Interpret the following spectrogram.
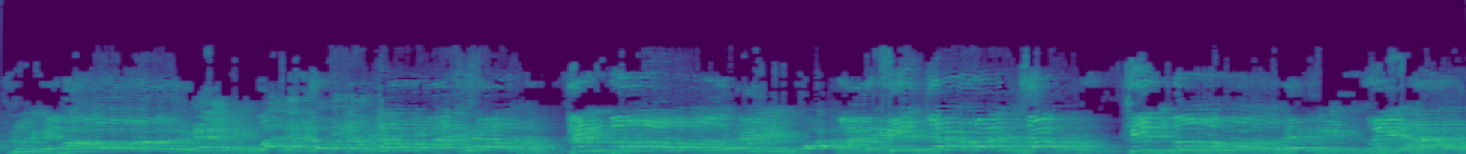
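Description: Children singing an action song over backing music, in sung phrases with short breaks about five and nine seconds in.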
